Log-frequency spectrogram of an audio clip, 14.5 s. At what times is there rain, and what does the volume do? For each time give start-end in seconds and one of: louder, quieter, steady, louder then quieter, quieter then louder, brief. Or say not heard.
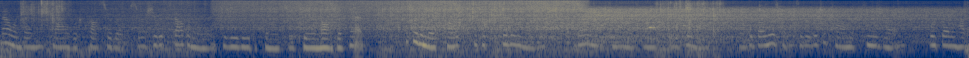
0.0-14.4 louder then quieter.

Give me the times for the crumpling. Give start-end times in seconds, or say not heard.
0.3-1.1, 5.7-7.7, 9.8-10.9.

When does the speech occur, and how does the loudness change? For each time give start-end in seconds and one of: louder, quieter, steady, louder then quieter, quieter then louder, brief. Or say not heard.
0.0-14.4 louder then quieter.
